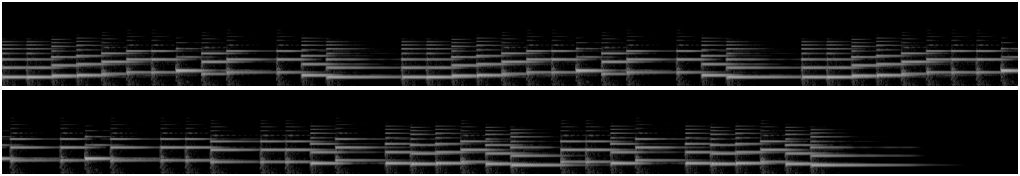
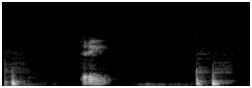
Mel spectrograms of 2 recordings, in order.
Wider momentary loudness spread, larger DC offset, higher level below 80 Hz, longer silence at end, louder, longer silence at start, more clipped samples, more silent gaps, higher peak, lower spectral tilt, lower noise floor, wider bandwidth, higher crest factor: about the same, 6 LU vs 8 LU; neither; second, -70 dBFS vs -46 dBFS; first, 1 s vs 0.3 s; second, -32 LUFS vs -26 LUFS; about the same, 0 s vs 0 s; neither; neither; second, -18 dBFS vs -6 dBFS; second, -4 dB/octave vs -10.5 dB/octave; first, -81 dBFS vs -65 dBFS; first, 6.4 kHz vs 3.9 kHz; second, 12 dB vs 22 dB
